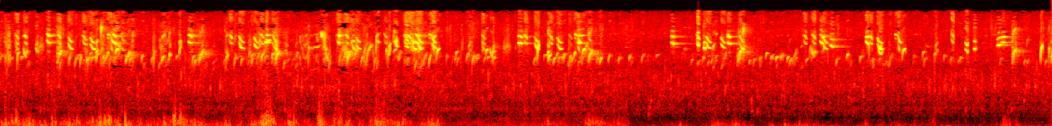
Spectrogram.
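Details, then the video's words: Goldfinch song: energetic bursts of high, twittering chirps and trills in repeated phrases, with loud low thumping early on that fades, leaving clearer song toward the end. "Goldfinch Motivation Performance"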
